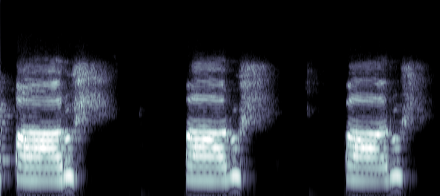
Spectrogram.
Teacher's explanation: प आ र उ, पारु, पा जो है ये दीर्घ है, यहाँ पे पा आ की मात्रा लगी है, लेकिन जो रू है वो छोटे वाला है, रुक वाला, तो वो फटाफट बोलेंगे पारुष, पारुष, पारुष।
